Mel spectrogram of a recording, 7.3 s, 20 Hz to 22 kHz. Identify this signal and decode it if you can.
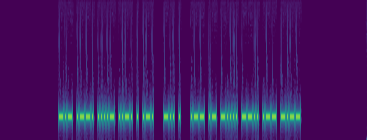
Morse code, heard as a keyed tone, about 37 wpm, 700 Hz. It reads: KP4FER DE WA6ZWY
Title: USA Callsign DE Callsign - 6 Characters - 40wpm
